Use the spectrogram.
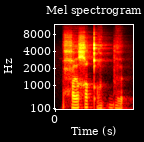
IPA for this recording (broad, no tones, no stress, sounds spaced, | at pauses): ħ ə χ ə qʼ ɔ̤ kʷ b ə̤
